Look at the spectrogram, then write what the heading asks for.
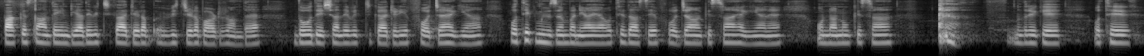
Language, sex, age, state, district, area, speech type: Punjabi, female, 45-60, Punjab, Amritsar, urban, spontaneous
